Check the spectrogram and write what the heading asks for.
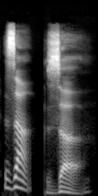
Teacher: زا نرمی سے ادا ہوتا ہے، زبان کی نوک اوپر کے دانتوں کے کنارے سے زا۔ زا میں ایک سیٹی جیسی آواز ہے، زا۔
